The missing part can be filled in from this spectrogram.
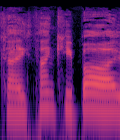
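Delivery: put-on high-pitched voice. Retelling signing off, quoting the speaker's past self in a high voice. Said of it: "My high voice".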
